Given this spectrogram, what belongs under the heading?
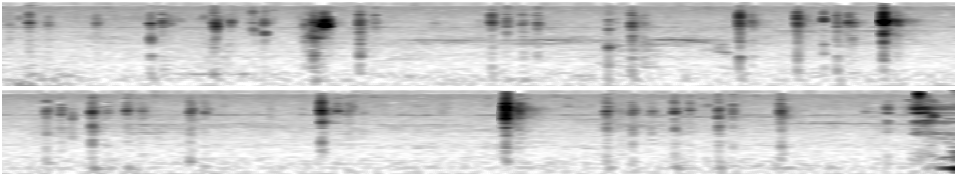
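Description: C code gets typed on a computer keyboard as a quiet, steady patter of key clicks at close range, irregular taps continuing throughout over a low background hum.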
